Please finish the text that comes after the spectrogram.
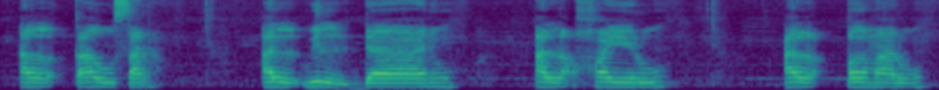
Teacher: dibaca izhar qamariyah yaitu cara membacanya dibaca terang alif lam nya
